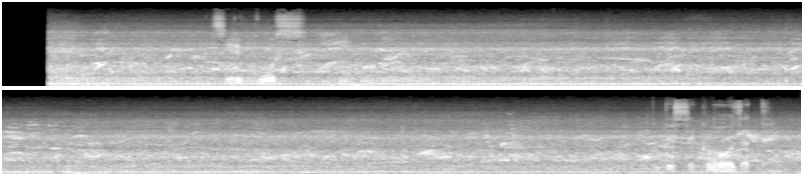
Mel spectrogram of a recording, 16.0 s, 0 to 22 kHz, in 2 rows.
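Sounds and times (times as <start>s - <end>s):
children shouting: 0.5s - 15.9s
distant voices: 0.5s - 15.9s.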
